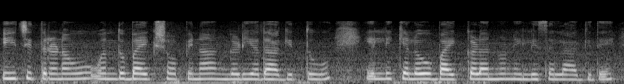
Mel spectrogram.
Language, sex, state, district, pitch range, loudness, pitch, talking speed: Kannada, female, Karnataka, Bidar, 240-255 Hz, -15 LUFS, 250 Hz, 105 wpm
